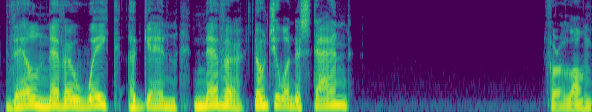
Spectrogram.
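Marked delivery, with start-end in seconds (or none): 0.0-3.5 yelling against the wind. Acted. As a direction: shout over the icy wind at father. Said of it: "I yelled against the wind".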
